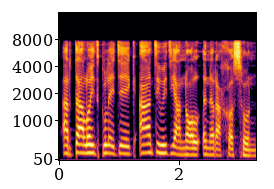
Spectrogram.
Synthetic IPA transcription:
ardalˠʊɨðɡwlˠɛdɪɡadɪwɪdjanɔlˠənəɾaχɔshʊn

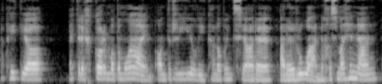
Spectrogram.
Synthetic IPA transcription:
apʰejdjɔ | ɛdrɪχɡ̥ɔrmɔdəmlˠaɨnɔ̰ndriːlˠikʰanɔlˠbʊjntʰjɔaɾəaɾəɾuːanaχɔsmaɦɪnan

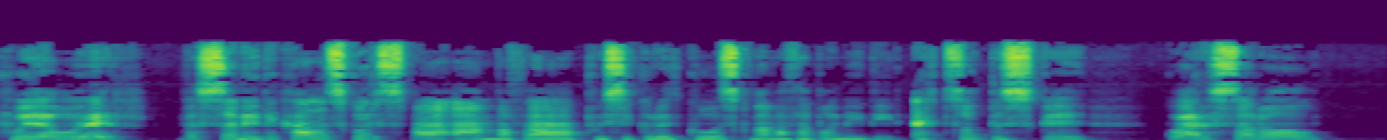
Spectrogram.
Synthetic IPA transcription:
pʰʊɨɛɨr | vəsanejdikʰaːlˠəskʊrsmaʔamvaθapʰʊjsɪɡrʊɨðkʰʊskmavaθaboːdnediɛtʰɔdəskɨ | ɡ̥wɛrsaɾoːlˠ

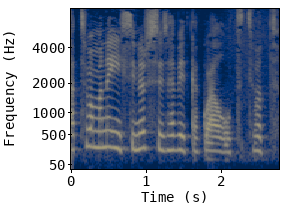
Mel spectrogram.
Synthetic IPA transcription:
atʰivɔmanejsinərsɨshɛvɨdɡaɡ̥wɛ̰lˠd̥tʰivɔd̥

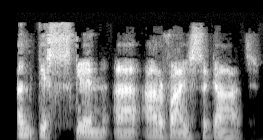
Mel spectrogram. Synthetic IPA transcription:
əndɪskɪnəːʔarvajsəɡaːd̥

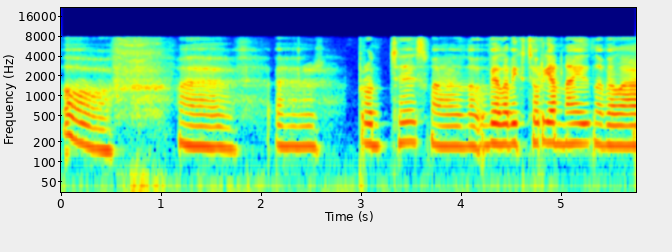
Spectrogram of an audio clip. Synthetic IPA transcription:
ɔ | ma | əb̥rɔntʰɪsmanvɛlˠavɪktʰɔɾjanaɨðnɔvɛlˠa

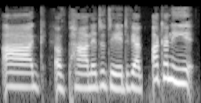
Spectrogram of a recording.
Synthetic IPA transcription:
ʔaɡɔðpʰaːnɛdɔdeːdvjaɡakʰani

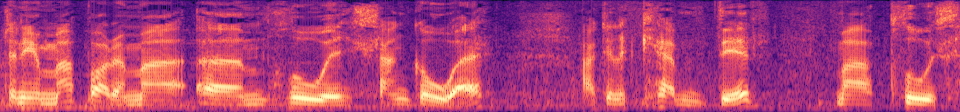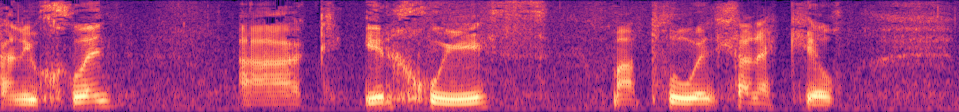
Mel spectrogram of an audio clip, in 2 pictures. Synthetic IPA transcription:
d̥aniəmabɔɾɛmaəːmhlˠuːɨɬanɡəwɛr | a̰ɡənəkʰɛmdɨr | mapʰlˠʊːɨɬanɪwχlˠɨn | akʰirχwiːθ | mapʰlˠuːɨɬanɛkʰɪlˠ

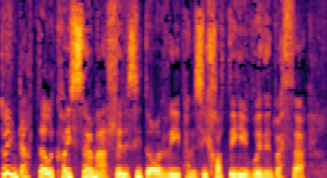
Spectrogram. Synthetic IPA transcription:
d̥wiɨːnɡad̥ɛlˠəkʰɔɨsɛəmaɬɛnəsidɔɾipʰanəsiχɔd̥ihiːvʊɨðɪndwɛθa

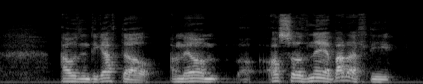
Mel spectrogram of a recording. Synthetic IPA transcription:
awʊðɪndɪɡadɔlˠamɛɔnɔsɔðnejabaɾaɬd̥i

